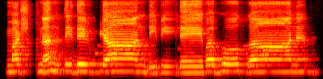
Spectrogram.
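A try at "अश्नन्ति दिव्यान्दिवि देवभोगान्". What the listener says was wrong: It is not mashnanti, it is ashnanti, because surendra lokam, the ma has been swallowed there. So what remains is ashnanti.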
